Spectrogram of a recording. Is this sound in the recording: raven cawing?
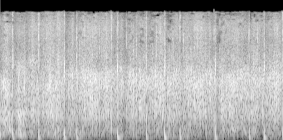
no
